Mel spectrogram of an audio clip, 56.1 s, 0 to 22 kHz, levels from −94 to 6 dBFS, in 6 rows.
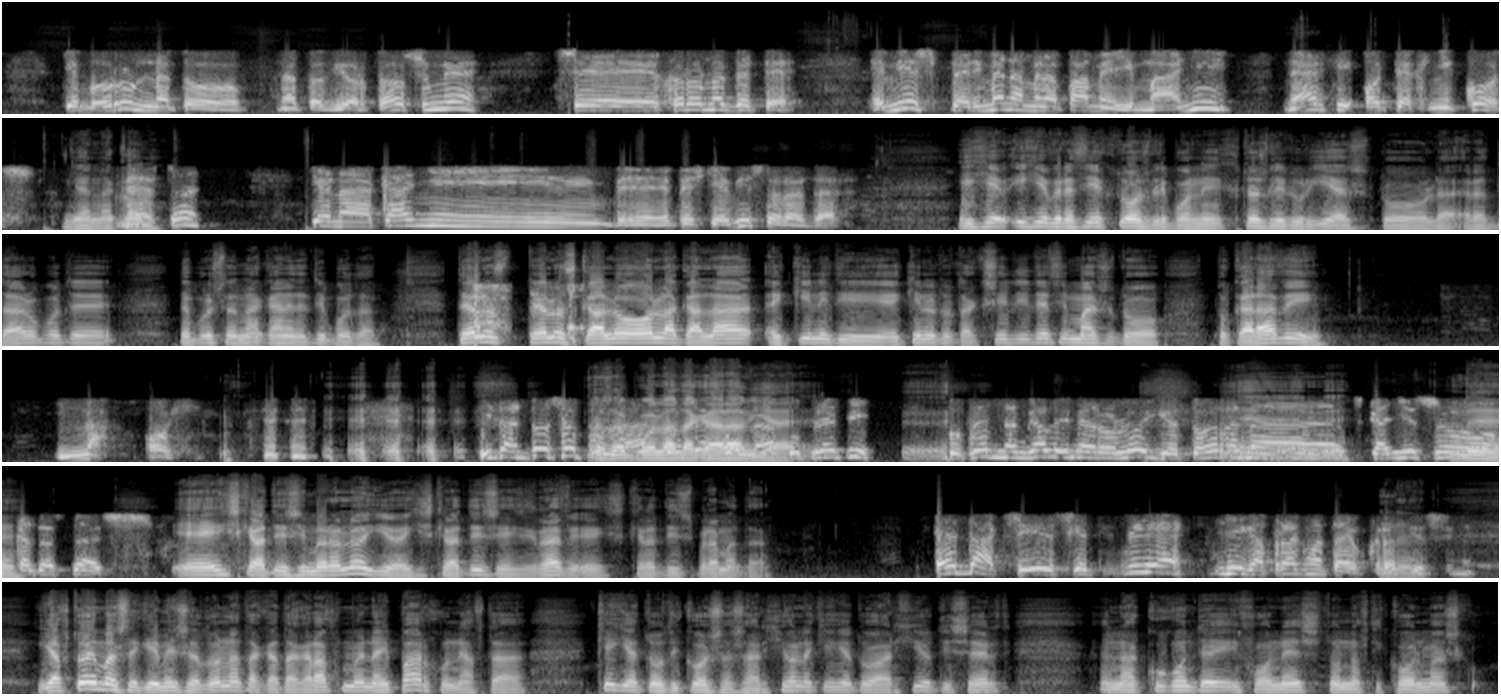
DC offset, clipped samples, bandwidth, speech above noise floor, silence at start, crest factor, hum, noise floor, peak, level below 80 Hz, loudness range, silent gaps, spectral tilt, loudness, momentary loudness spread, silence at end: under 0.1%; under 0.1%; 13 kHz; 49 dB; 0.4 s; 18 dB; none; -67 dBFS; -2 dBFS; -54 dBFS; 6 LU; none; -6 dB/octave; -19 LUFS; 10 LU; 0.25 s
